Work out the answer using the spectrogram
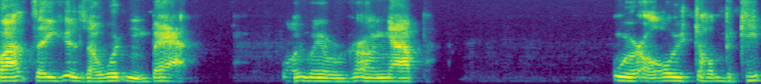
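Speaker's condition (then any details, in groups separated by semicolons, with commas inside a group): Neurological disease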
